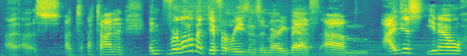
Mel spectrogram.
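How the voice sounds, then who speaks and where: A man's voice: a little high, sing-song, a little fast, soft background music. A man sharing opinions casually on a radio roundtable, hedging and repeating himself as he goes.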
